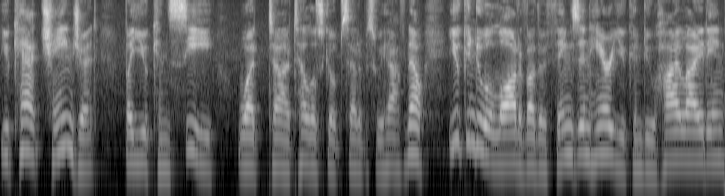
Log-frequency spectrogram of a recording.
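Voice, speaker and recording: A man talks at a fairly quick pace and fairly high pitch in an ordinary speaking voice. The recording is very clean, with a silent background. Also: ordinary pitch variation. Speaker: educational technology instructor. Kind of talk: tutorial.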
